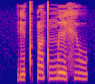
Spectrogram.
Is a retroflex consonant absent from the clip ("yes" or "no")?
yes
